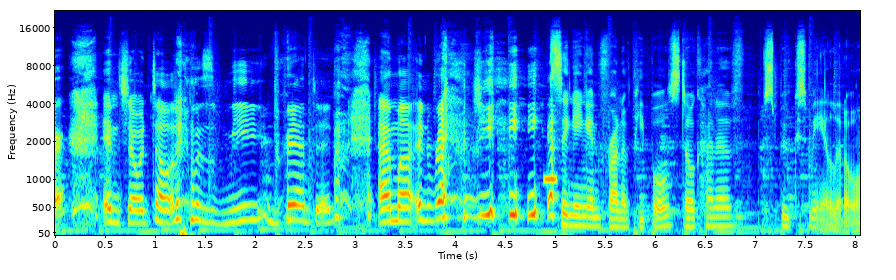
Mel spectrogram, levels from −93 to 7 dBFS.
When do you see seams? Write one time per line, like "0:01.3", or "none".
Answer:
0:05.0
